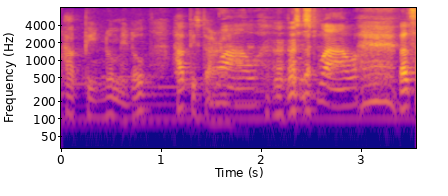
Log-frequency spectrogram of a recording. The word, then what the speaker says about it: Happisburgh: No, Happisburgh. But is Happisburgh the way I pronounce it? That's how it's spelled, but it's called in Norfolk, Happisburgh.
